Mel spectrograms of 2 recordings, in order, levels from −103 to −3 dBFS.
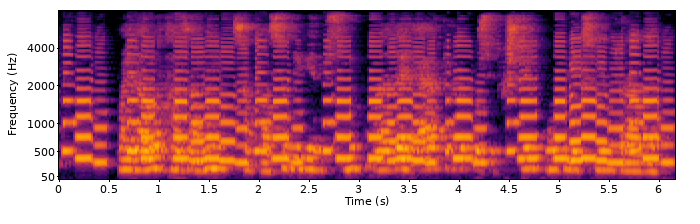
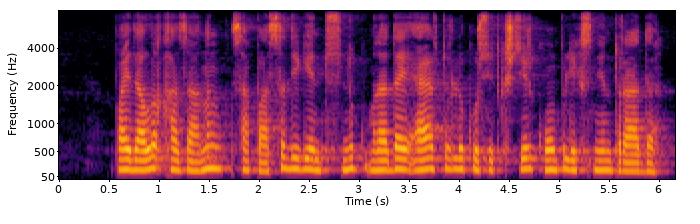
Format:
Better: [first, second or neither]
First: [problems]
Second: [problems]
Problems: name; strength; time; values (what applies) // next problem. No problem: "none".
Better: second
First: noise reduction (classical method WPE with log-MMSE)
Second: none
